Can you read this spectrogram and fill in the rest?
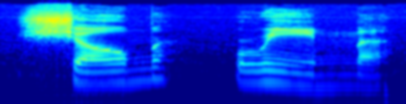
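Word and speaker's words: שומרים: And the word is pronounced shom reem, shom reem. And if you roll the R, shom reem, mitsuyan. And it means guards.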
